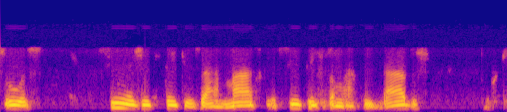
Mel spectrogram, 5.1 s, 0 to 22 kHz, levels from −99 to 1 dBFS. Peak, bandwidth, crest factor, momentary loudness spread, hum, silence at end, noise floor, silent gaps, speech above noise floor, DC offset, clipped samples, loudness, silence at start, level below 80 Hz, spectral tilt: 0 dBFS; 3.9 kHz; 12 dB; 7 LU; none; 0.2 s; -55 dBFS; none; 43 dB; under 0.1%; under 0.1%; -13 LUFS; 0.05 s; -68 dBFS; -11 dB/octave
